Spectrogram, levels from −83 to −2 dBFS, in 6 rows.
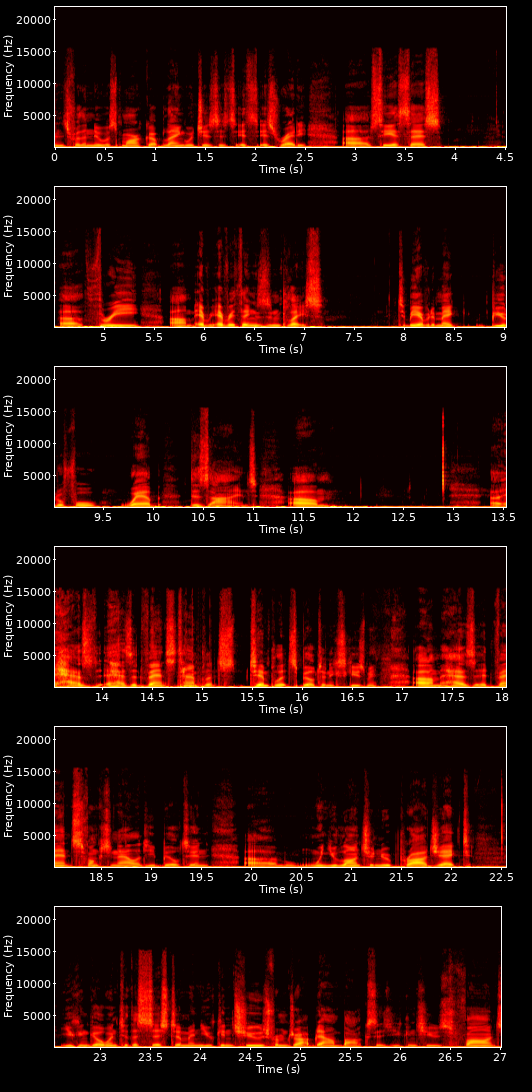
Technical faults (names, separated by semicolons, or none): processor overload crackle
